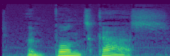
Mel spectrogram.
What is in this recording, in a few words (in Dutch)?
"een pond kaas", Dutch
